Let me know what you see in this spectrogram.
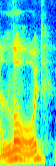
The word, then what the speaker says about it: laud: When Lisa was talking about uh, Lord, which is actually how you pronounce it, Lisa, I'm just saying, um, L A U D, it's, uh, it's interesting.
